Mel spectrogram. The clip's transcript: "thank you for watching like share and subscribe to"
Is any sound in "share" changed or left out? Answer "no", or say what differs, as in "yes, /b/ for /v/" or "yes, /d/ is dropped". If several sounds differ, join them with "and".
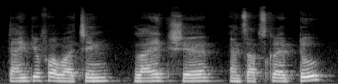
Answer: no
